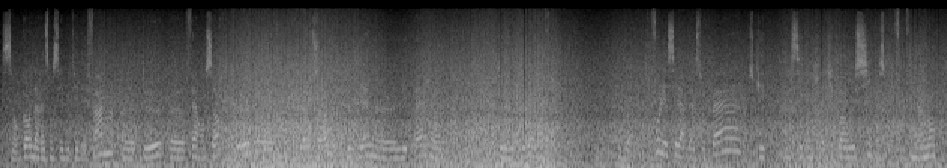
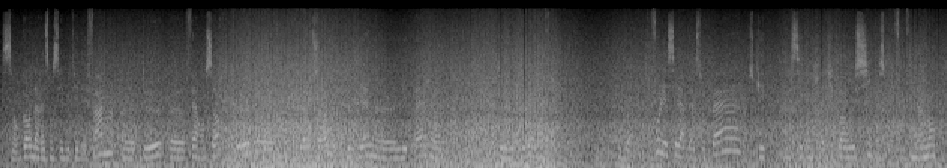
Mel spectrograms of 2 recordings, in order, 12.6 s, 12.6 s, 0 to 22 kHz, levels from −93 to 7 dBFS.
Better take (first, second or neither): neither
